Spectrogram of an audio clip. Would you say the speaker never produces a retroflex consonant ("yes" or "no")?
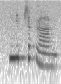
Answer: yes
